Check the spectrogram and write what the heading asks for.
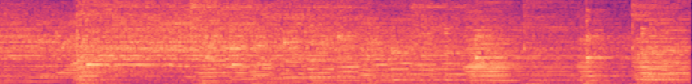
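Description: Lively Russian folk dance music: a band of instruments over a steady, strong beat.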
